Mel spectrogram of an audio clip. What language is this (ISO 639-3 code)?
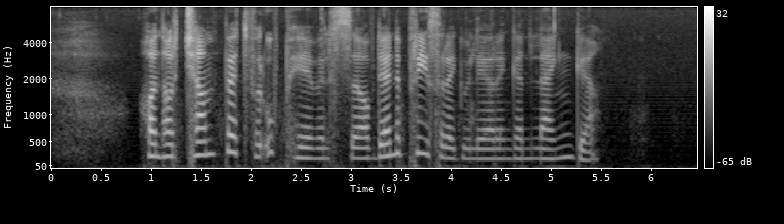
nor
